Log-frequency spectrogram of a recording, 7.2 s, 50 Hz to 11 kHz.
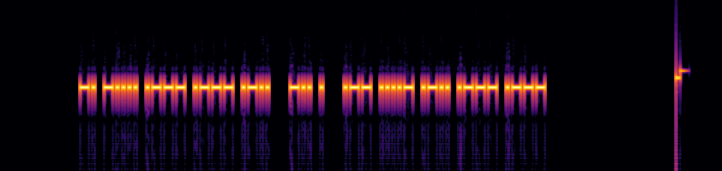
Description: Morse code, heard as a keyed tone, about 40 wpm, 700 Hz. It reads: N6JJL DE W4LJJ
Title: USA Callsign DE Callsign - 5 Characters - 40wpm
